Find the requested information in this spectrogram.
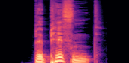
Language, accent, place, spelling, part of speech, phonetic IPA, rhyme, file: German, Germany, Berlin, bepissend, verb, [bəˈpɪsn̩t], -ɪsn̩t, De-bepissend.ogg
- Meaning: present participle of bepissen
